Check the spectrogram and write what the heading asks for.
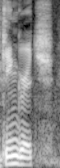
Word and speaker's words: Gingrich: Gingrich.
